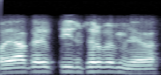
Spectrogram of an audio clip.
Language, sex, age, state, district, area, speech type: Urdu, male, 60+, Delhi, North East Delhi, urban, conversation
